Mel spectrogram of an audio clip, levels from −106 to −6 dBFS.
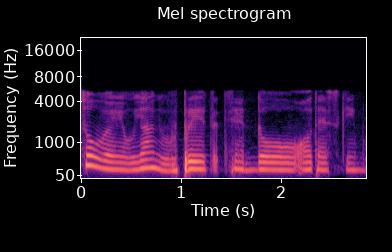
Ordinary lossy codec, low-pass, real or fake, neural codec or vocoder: none; 5.4 kHz; fake; codec, 16 kHz, 4 kbps, FreqCodec, larger model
